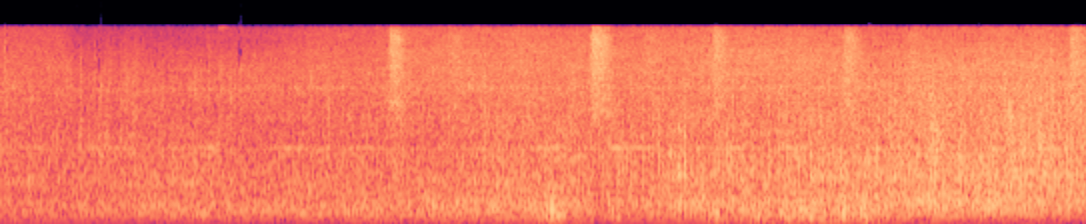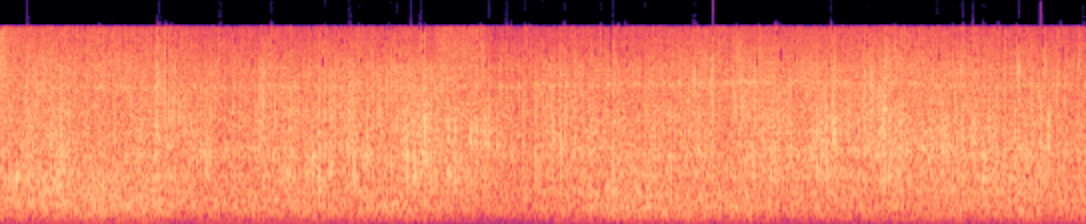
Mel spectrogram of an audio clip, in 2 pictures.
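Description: Volvo tanker semi-truck reversing slowly, its diesel engine and tyres growing steadily louder as it draws near. Short sharp hisses of air from the brakes come five or six times in the first eleven seconds, and a reversing beeper sounds faintly in the first few seconds.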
